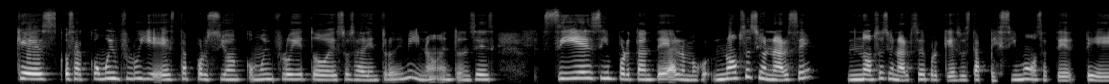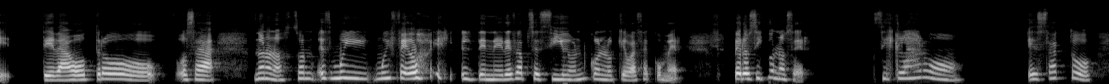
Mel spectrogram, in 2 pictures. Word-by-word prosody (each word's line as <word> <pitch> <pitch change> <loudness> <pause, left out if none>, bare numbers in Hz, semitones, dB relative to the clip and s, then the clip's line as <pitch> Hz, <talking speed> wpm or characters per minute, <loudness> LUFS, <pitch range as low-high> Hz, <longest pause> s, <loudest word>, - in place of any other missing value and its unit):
qué 255 -3 +8
es, 245 0 -1
o - - +5
sea 245 -1 -3
cómo 255 +2 +1
influye 260 -3 0
esta 230 +3 -5
porción, 230 -2 -2
cómo 230 0 -4
influye 235 -1 -1
todo 220 -2 -1
eso, 215 +3 -4
o - - -7
sea 215 -2 -4
dentro 205 0 -4
de 240 - -5
mí, 290 0 -4
¿no? 215 -2 -5
Entonces 225 +1 -2 0.4
sí 270 +2 +3
es 285 0 +2
importante 245 -3 +1
a - - +4
lo 220 -2 -1
mejor 210 +4 -6
no 235 +4 +5
obsesionarse 280 0 0 0.3
no 225 +1 +3
obsesionarse 230 -3 -1
porque 210 -4 -5
eso 195 +1 -7
está 215 +1 -5
pésimo, 220 +6 -3
o 215 - -2
sea 205 -1 -10
te 185 -4 -5
te 180 - -1
da 200 0 +6
otro 220 -1 +3
o 225 - -2
sea 215 -3 +3 0.4
no, 270 +3 +2
no, 265 - +3
no. 200 -1 -1
Son 270 +2 -4
es 275 +1 -1
muy 285 -2 +2
muy 275 +4 0
feo 275 -2 +6 0.4
el 250 -2 -3
tener 225 -1 +1
esa 250 +4 +3
obsesión 235 -3 -1
con 245 -4 -3
lo 210 0 -5
que - - -3
vas - - -1
a - - -9
comer - - -6 0.5
pero 255 0 +7
sí 270 +1 -5
conocer. 315 - -5 0.6
Sí, 265 -2 -10
claro. 275 -7 -3 0.6
Exacto. 250 -2 -3
235 Hz, 175 wpm, -20 LUFS, 220-265 Hz, 0.6 s, qué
